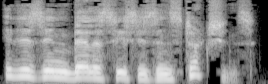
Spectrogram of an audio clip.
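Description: A man's voice: on the high side, animated, moderate pace, mellow, slightly rough, no echo, highs cut off, voice pushed up. A man voicing a bookish, thoughtful magician who lectures precisely in an audiobook. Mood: earnest, pedantic. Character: pedantic, bookish, thoughtful male scholar magician.

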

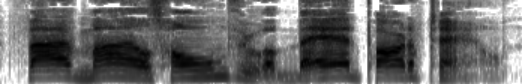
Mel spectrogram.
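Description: Woman acting out a portly old cabbie, folksy, garrulous, rough grammar, swooping pitch, storybook character. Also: lively intonation, slow pace, fairly bright tone, no room sound. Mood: chatty, nosy. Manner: colloquial, ungrammatical, garrulous. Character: portly old male cab driver, chatty, folksy.

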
